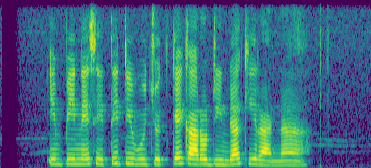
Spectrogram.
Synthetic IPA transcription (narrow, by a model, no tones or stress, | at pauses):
ʔimpinesit̪idiwu̥d͡ʒṳt̪̚kekaɾodindakiɾana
